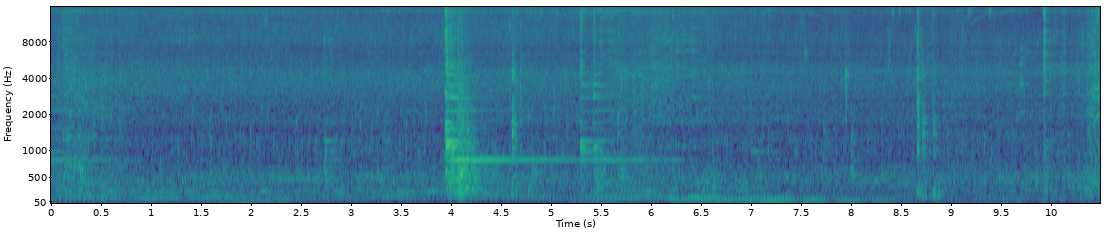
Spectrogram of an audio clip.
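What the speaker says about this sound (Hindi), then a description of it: "इसको लाल होने तक फ्राई कर लेंगे।" Chicken pakoras fry in a pan, a soft, continuous sizzle broken by a loud clatter of stirring, then scattered scrapes and knocks against the pan as the cooking continues.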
